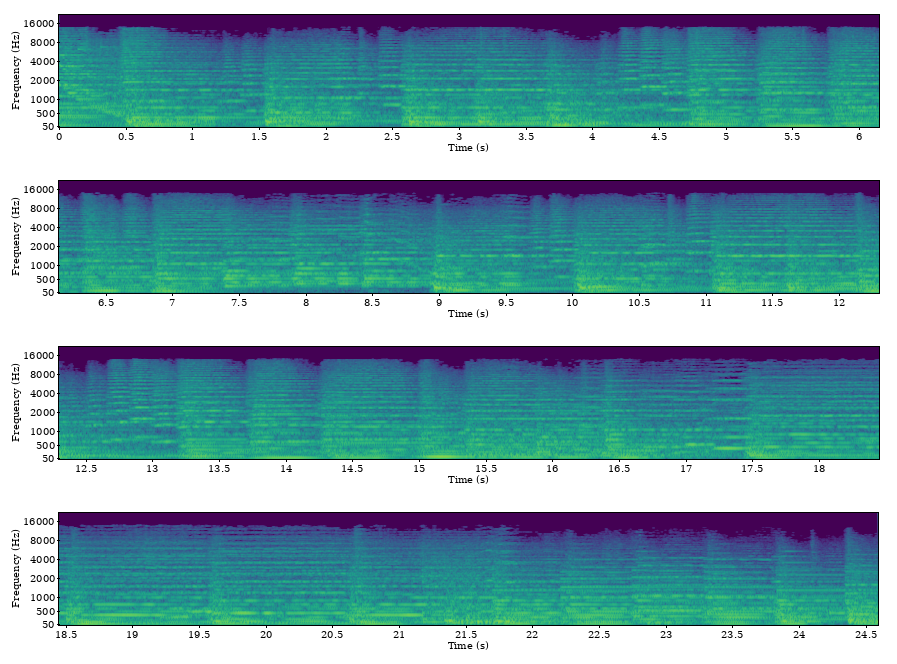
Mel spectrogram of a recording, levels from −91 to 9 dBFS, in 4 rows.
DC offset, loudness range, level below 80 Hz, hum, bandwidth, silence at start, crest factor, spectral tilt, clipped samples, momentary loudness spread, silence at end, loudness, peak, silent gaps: under 0.1%; 1 LU; -28 dBFS; none; 14 kHz; 0 s; 14 dB; -4.5 dB/octave; under 0.1%; 4 LU; 0 s; -18 LUFS; -4 dBFS; none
